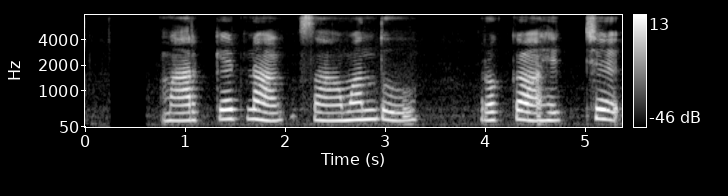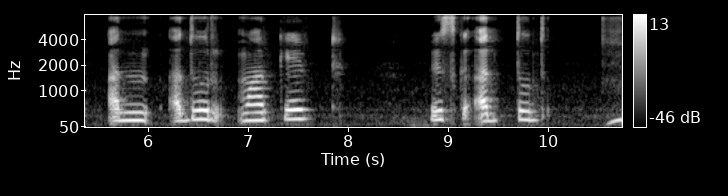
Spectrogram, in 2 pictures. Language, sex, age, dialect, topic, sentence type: Kannada, female, 36-40, Northeastern, banking, statement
